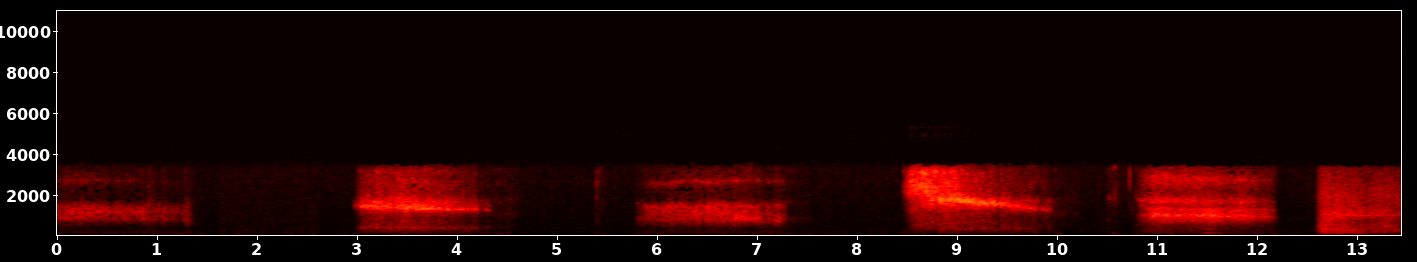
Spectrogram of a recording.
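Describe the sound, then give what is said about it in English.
Deep breathing during a breathing exercise: a series of long, airy, hollow inhales and exhales in a steady rhythm, each broad breathy swell separated by a brief quiet gap. “Like that? Yeah, long, long, deep inhale.”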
